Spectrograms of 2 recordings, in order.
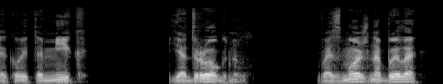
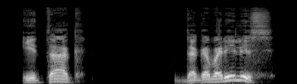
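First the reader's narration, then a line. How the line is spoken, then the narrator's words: Sharp bleating voice. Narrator (Russian): резко проблеял его голос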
